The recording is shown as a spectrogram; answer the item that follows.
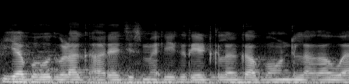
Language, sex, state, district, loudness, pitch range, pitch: Hindi, male, Jharkhand, Deoghar, -18 LUFS, 110-115 Hz, 110 Hz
